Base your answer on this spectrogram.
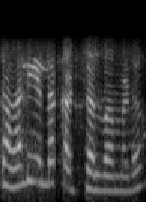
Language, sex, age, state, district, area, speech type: Kannada, female, 30-45, Karnataka, Mandya, rural, conversation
